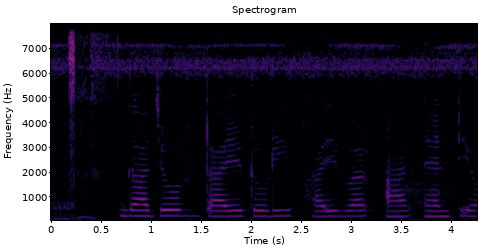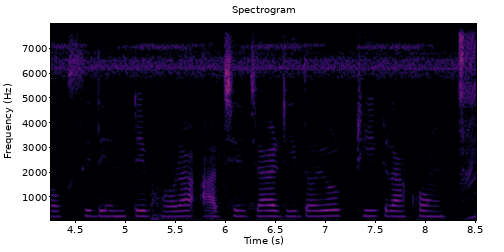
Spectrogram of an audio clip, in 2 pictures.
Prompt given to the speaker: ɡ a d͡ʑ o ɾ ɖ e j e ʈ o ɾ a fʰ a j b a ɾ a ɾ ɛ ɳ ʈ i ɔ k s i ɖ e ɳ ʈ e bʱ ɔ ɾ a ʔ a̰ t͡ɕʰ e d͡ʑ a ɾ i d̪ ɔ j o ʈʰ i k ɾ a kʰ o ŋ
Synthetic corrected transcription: ɡ a d͡ʑ o ɾ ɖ a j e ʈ o ɾ i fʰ a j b a ɾ a ɾ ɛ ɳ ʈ i ɔ k s i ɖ e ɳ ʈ e bʱ ɔ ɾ a ʔ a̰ t͡ɕʰ e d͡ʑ a ɾ i d̪ ɔ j o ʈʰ i k ɾ a kʰ o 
